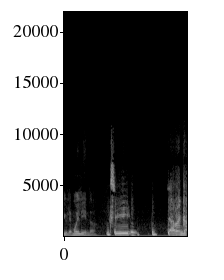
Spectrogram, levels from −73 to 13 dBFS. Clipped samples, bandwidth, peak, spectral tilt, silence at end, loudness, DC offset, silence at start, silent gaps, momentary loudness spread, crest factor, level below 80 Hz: under 0.1%; 10.5 kHz; -4 dBFS; -4.5 dB/octave; 0 s; -22 LUFS; under 0.1%; 0 s; none; 11 LU; 16 dB; -42 dBFS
